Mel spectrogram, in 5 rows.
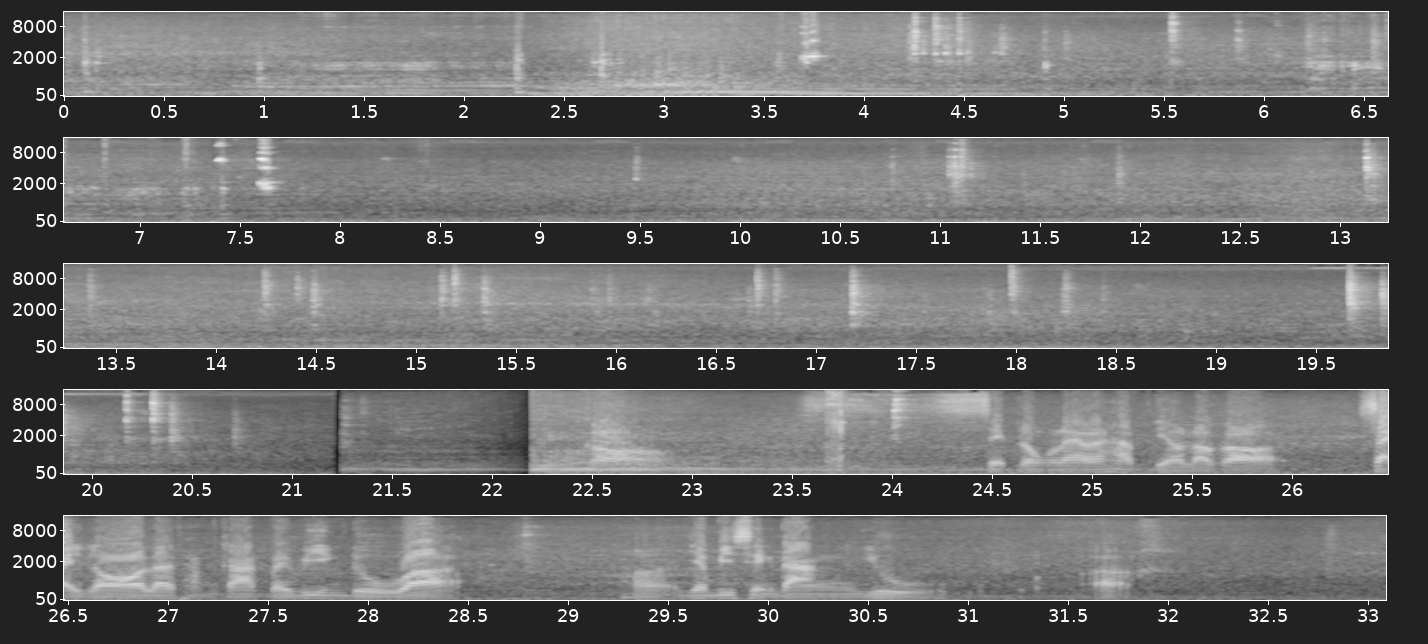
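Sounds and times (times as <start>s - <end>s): vehicle engine idling: 22.2s - 29.0s.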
